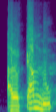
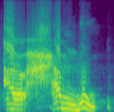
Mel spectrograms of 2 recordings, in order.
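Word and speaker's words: الحمد: oleh si pembaca Maka jangan bacanya alkamdu bacanya alhamdu ini jauh banget bedanya antara ha nah atau antara ha dengan ha alhamdu jauh banget jadi bacanya alhamdu nah baik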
